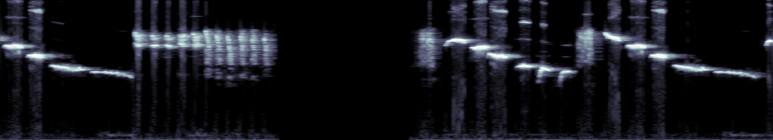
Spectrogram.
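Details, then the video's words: Tledekan gunung in melodious song with fine phrasing, pouring out high whistled notes that glide downward step by step, a brief warbled trill, a pause of over a second, then another falling run of pure whistles. "suara burung tledekan gunung, sangat merdu cengkok bagus"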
